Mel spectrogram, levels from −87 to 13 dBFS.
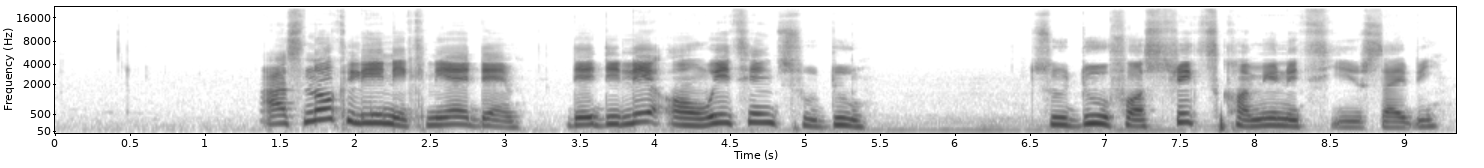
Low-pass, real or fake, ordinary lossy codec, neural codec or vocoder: none; real; none; none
